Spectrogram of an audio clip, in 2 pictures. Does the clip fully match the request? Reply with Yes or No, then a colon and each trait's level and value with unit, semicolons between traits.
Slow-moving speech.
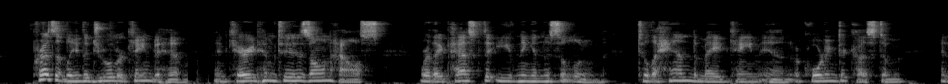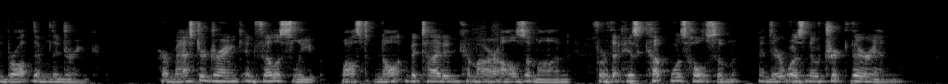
No: average, 185 wpm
